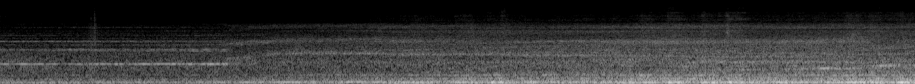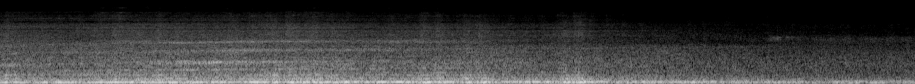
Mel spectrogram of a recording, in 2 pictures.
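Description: A train passing: a low rumble under several whining motor tones that shift in pitch. It builds to its loudest around the middle and then fades.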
